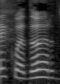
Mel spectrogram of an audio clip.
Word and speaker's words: Ecuador: Hai detto giusto, Ecuador. – Ah, io ho detto Ecuador. – No, è Ecuador giusto.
